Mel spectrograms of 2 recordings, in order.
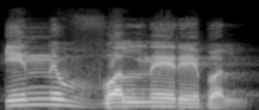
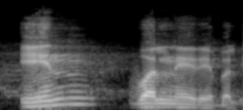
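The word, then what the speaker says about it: invulnerable: इसे बोलोगे इनवलनेरेबल। बोल के बताओ क्या है? इनवलनेरेबल।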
